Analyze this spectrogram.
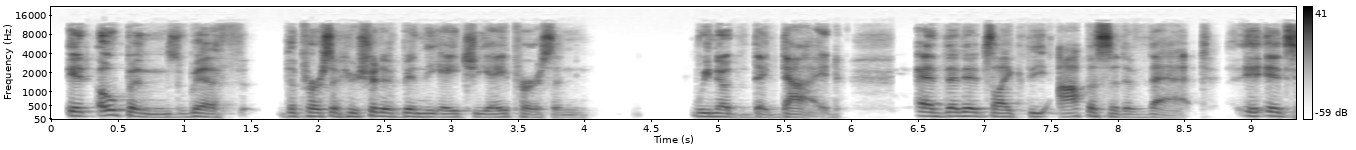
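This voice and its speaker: A man with a mid-range, darkish voice and a breathy edge is a guest in a podcast interview, talking casually and chatting enthusiastically about books. He is a podcast host and author himself.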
